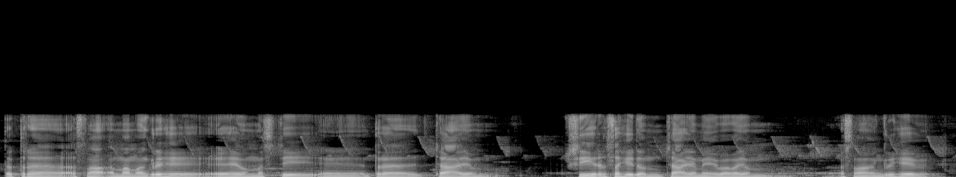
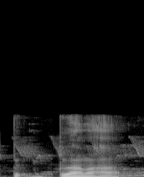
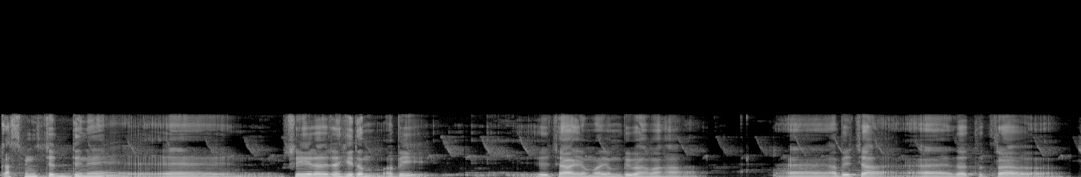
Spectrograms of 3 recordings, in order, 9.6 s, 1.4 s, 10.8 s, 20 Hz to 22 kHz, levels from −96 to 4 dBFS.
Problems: constant background noise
